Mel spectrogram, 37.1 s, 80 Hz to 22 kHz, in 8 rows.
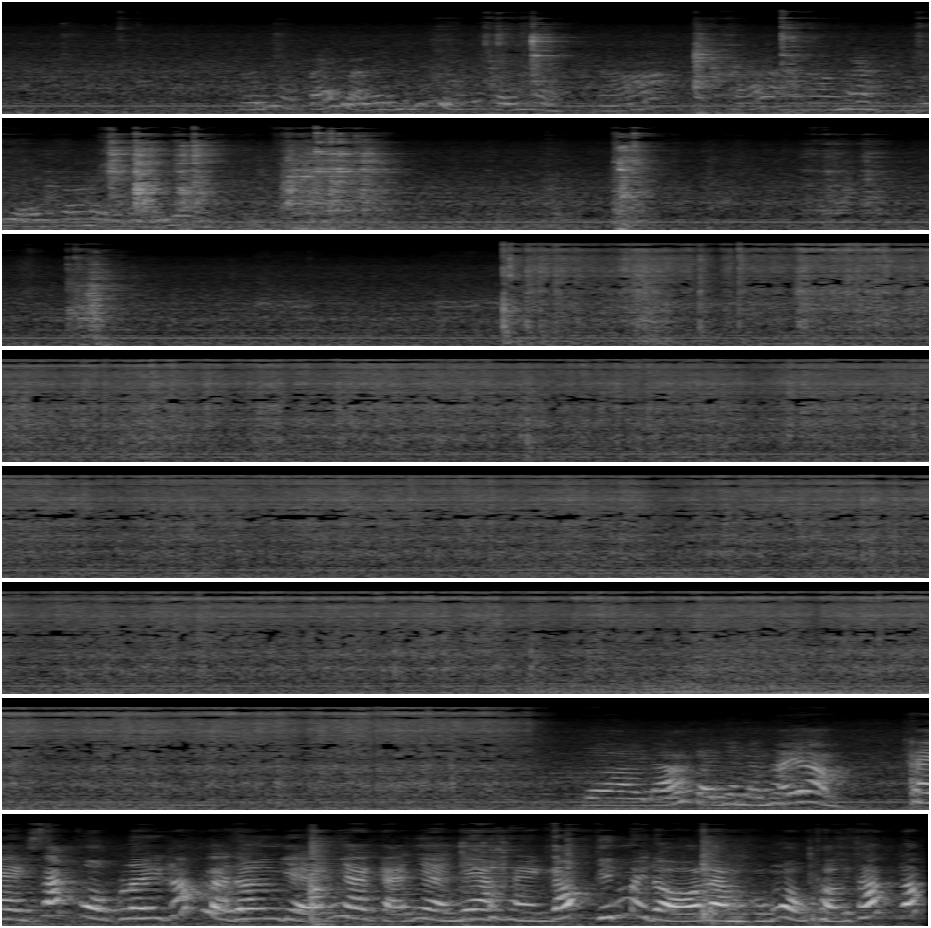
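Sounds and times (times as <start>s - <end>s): welding arc crackling sizzle: 11.7s - 31.1s.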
